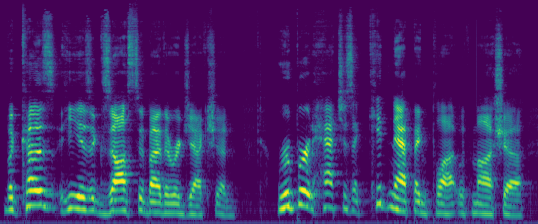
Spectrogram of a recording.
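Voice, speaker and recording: A man's voice: fairly high pitch, moderate pace. A man co-hosting a casual podcast, recounting a film's plot and acting out lines from it. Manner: recounts plot, acts out quotes with lively jumps. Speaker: podcast co-host. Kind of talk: casual film recap chat.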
